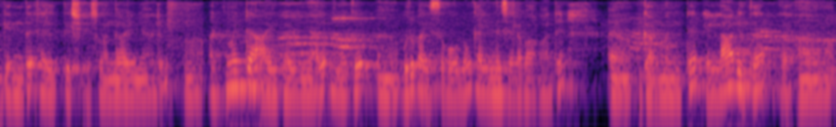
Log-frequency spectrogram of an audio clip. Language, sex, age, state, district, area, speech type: Malayalam, female, 30-45, Kerala, Malappuram, rural, spontaneous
